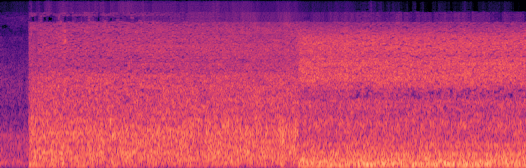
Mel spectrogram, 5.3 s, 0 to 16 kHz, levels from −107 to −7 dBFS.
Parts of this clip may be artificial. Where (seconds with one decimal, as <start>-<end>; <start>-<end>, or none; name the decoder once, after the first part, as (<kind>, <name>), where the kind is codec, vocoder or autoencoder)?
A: 1.4-3.5 (autoencoder, DAC-VAE)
